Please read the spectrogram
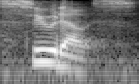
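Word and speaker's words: pseudos (ψεῦδος): The Greek word for falsehood in Ephesians 4, verse 25, is pronounced pseudos, and you might immediately recognize an English word that comes from that, and that's the word pseudo.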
